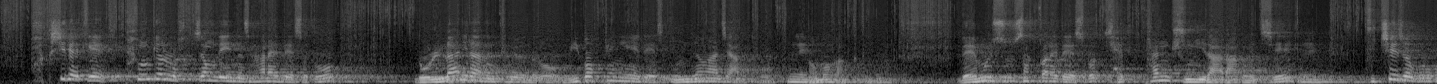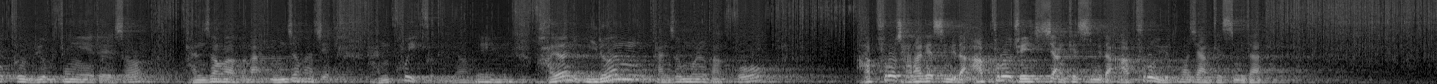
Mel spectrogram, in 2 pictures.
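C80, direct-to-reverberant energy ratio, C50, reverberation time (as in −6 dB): 8.0 dB, 6.5 dB, 7.0 dB, 2.7 s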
